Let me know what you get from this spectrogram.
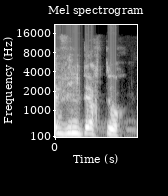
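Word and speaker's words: Winterthur: tu signes au FC Minton Tour. Exactement. Voilà, je l'ai bien prononcé Winter parce qu'il y en a beaucoup qui se moquent de moi quand je l'ai prononce les gars. FC Vinter Tour.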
